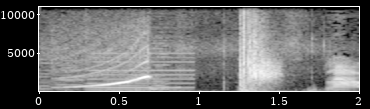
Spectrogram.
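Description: Edited-in comedy sound effects: a rising whistle-like glide lasting about half a second, then one loud whack about a second later.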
